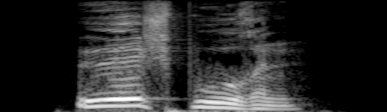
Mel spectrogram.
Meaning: plural of Ölspur
- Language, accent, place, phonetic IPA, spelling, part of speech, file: German, Germany, Berlin, [ˈøːlˌʃpuːʁən], Ölspuren, noun, De-Ölspuren.ogg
